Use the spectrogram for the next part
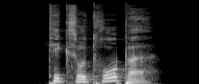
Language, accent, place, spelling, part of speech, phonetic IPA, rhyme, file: German, Germany, Berlin, thixotrope, adjective, [tɪksoˈtʁoːpə], -oːpə, De-thixotrope.ogg
- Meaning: inflection of thixotrop: 1. strong/mixed nominative/accusative feminine singular 2. strong nominative/accusative plural 3. weak nominative all-gender singular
